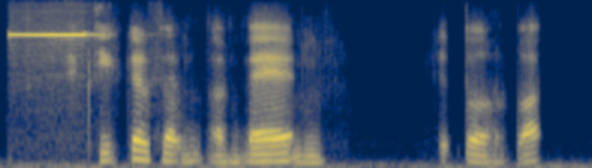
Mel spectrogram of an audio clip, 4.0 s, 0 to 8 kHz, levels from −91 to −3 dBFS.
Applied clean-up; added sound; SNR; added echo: neural diffusion model UNIVERSE++.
